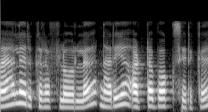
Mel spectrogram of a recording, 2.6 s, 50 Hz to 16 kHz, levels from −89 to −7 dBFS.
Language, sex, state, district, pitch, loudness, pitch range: Tamil, female, Tamil Nadu, Nilgiris, 235 Hz, -15 LUFS, 225-315 Hz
